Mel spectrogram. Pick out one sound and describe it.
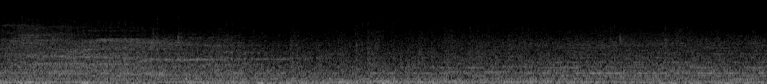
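Heavy metallic footsteps clank.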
